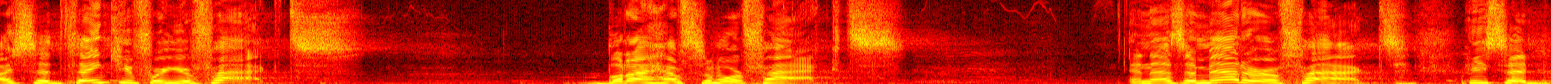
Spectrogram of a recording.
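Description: A man with an American accent at an extremely high pitch, with ordinary pitch variation, very even loudness and a fairly slow pace, broken by long, frequent pauses, in audible room echo. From US South, Florida. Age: 50s. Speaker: pastor. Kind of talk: sermon.

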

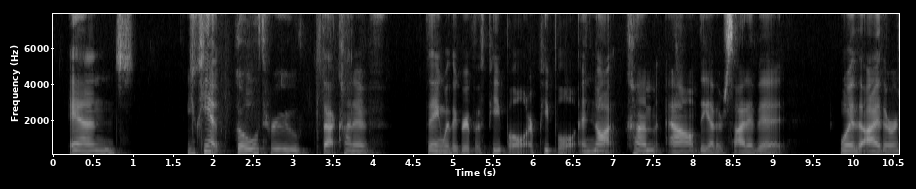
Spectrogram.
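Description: Speaking with an American accent in an unremarkable speaking voice, a woman goes at a fairly slow pace with a fairly low pitch and ordinary pitch variation, in a very clean recording with a silent background. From US South, northwest Georgia. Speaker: library director. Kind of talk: interview. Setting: studio.

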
